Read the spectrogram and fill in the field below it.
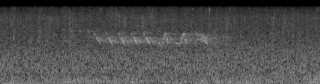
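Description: A small bird chirps in a quick series of high chips.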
